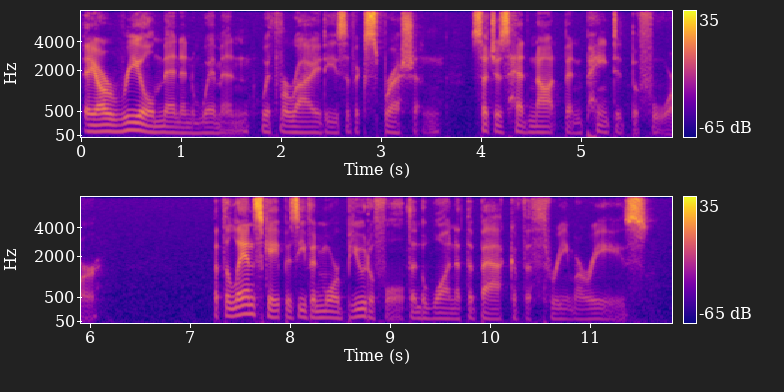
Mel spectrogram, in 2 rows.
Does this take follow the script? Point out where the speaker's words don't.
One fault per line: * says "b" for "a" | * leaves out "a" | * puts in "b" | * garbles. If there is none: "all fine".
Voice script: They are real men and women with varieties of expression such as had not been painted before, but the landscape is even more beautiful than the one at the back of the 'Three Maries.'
all fine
